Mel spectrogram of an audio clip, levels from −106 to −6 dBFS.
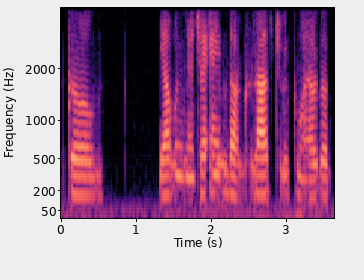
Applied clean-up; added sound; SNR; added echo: neural diffusion model UNIVERSE++.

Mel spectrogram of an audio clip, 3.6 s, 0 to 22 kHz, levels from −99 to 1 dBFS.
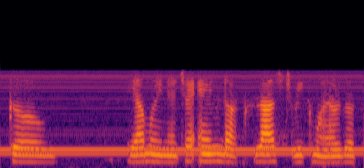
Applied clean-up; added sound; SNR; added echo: none; Telephone; 8 dB; none.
